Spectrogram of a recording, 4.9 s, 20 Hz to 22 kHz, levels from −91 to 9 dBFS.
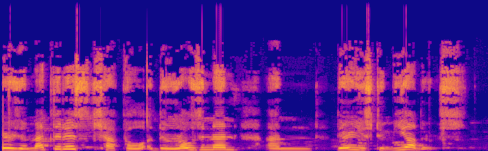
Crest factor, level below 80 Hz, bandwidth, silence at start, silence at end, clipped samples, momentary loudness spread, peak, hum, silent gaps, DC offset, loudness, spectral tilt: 14 dB; -68 dBFS; over 20 kHz; 0 s; 0.25 s; under 0.1%; 11 LU; 0 dBFS; none; none; under 0.1%; -13 LUFS; 1 dB/octave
